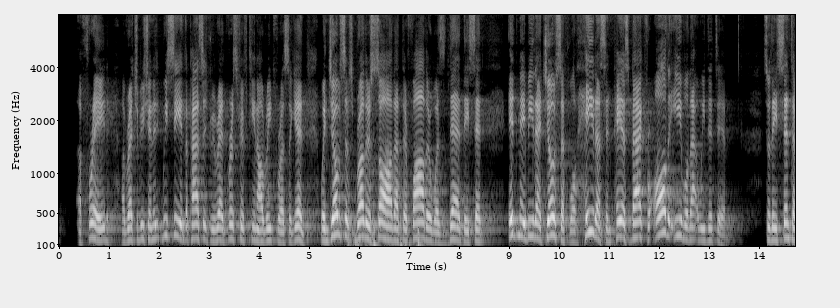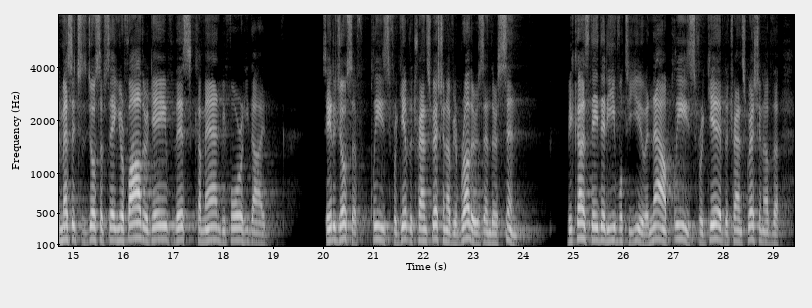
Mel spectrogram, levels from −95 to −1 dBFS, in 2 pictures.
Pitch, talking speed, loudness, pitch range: 160 Hz, 190 wpm, -24 LUFS, 145-180 Hz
